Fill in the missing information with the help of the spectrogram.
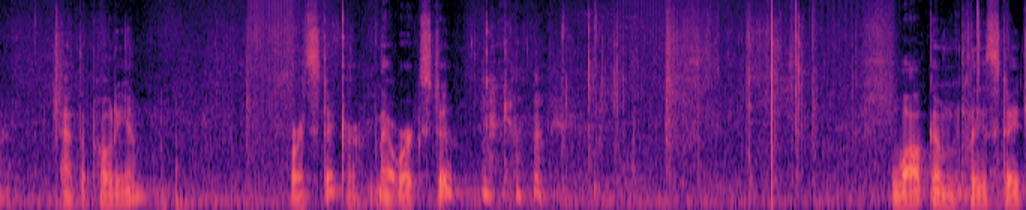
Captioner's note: laughter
